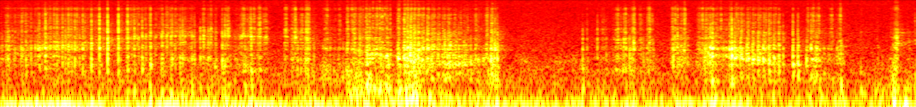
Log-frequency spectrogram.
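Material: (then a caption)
Paper. The ribs of a yellow corrugated craft paper sheet, held against the chest, are scratched with short fingernails and fingertips. Dense, rapid, dry scratching rasps across the ridges with a bright, papery edge. It eases into a softer stretch about halfway through before the scratching picks up again.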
